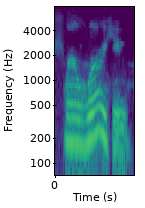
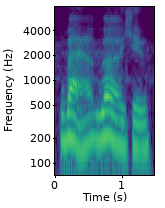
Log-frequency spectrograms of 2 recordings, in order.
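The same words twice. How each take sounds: First: The r sounds are pronounced after the vowels. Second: The r sounds are dropped after the vowels.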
